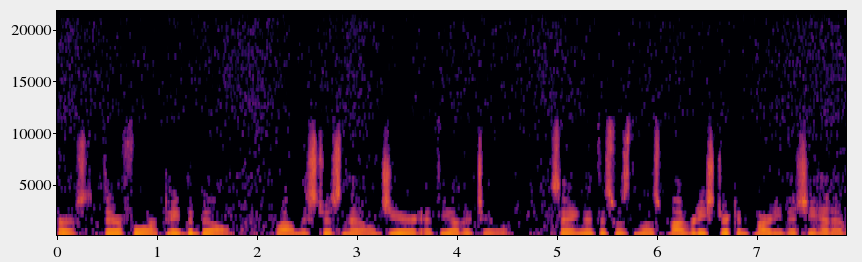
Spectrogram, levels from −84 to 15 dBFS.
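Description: Overdone noise removal runs through the whole clip: a noise reduction stage set too strong pulls individual frequency bands down whenever they sit near its noise estimate, taking quiet parts of the speech too, so the background drops and breaks up into twinkling specks.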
